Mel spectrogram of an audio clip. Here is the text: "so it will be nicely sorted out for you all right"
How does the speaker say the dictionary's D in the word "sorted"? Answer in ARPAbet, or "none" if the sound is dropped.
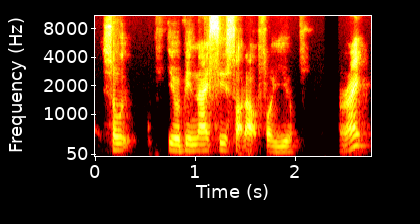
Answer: none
